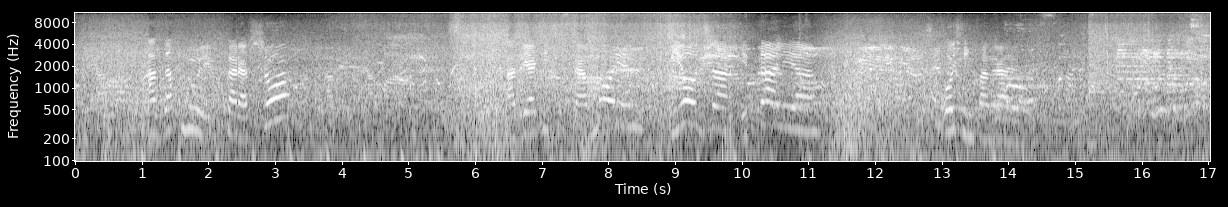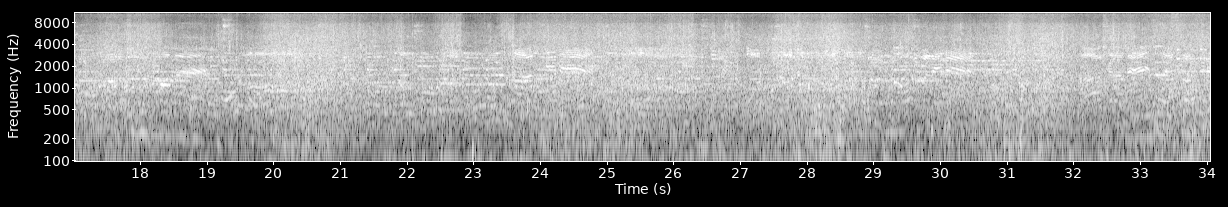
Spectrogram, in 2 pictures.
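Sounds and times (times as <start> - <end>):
sea surf breaking on beach: 0.0 - 13.8, 14.5 - 34.0
faint distant voices: 0.0 - 34.0.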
